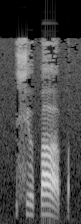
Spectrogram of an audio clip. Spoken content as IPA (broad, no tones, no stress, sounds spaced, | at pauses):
xʲ ʊ p a p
